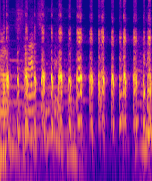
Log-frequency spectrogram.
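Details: Two-year-old chukar partridge from Norak, Tajikistan, kept for hunting, delivering a brisk string of loud clucking syllables about five a second, with faint voices below.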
